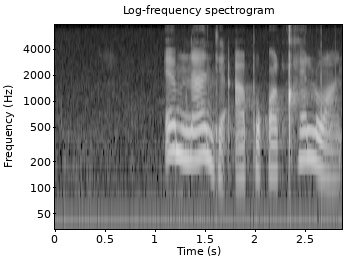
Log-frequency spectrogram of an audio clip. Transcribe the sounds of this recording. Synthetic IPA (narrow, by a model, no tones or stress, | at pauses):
em̩nandʱḭʔapʰɔkʼwaǃʰɛlwaːn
